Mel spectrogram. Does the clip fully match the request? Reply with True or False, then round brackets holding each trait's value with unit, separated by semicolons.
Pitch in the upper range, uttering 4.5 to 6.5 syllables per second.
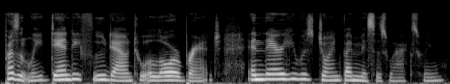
True (200 Hz; 5.5 syllables/s)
